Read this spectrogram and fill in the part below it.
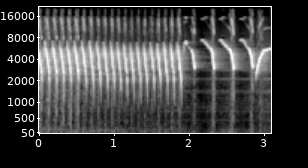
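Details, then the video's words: Canary song used as a tutor and lure to get young canaries singing: a fast run of about twenty short, rising high notes, then several slower, sharply dropping whistled sweeps. "MASTERAN Kenari Paud CEPAT Bunyi‼️ Pancingan KENARI GACOR DURASI Panjang Ngerol"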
